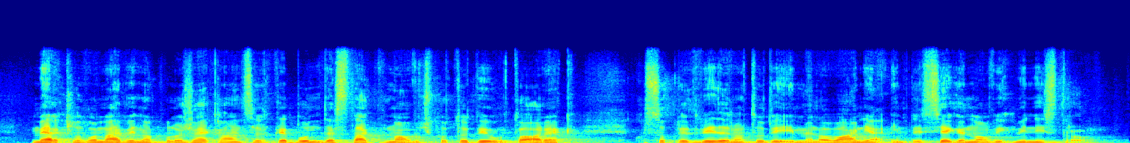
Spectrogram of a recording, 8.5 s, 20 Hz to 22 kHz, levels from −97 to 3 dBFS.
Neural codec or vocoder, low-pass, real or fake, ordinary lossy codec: codec, 44.1 kHz, 7.8 kbps, Pupu-Codec; 14.4 kHz; fake; none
